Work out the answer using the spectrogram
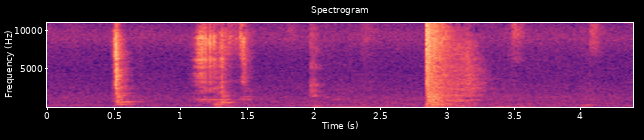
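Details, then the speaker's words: Caravan entry step, sheet plate never welded to the two mounting beams leaving small gaps, stepped on: three sharp metallic slaps and clangs as the loose plate hits the beams; fix is cinching down a wood block. "So, we've got some small gaps between the underside of the sheet and the two beams that we welded across to mount the step, but we never welded the sheet to the beams."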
